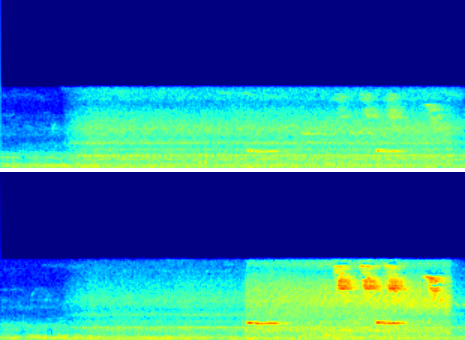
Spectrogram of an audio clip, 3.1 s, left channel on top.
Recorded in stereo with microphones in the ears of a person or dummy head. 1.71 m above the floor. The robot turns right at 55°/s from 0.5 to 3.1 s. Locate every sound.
1.6 s a bird: 120° right; by 3.0 s 45° right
